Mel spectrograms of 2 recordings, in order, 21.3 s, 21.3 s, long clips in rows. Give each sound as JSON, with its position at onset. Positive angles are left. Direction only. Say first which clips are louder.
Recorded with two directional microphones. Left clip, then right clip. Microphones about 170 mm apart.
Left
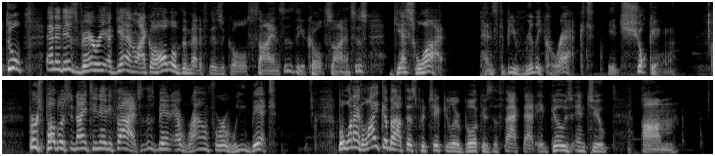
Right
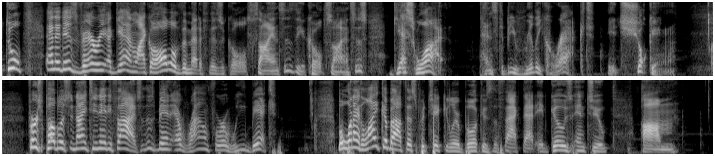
{"t": 0.0, "sound": "a woman's voice", "louder": "right 9 dB", "side_deg": -40}
{"t": 15.3, "sound": "speech", "louder": "right 7 dB", "side_deg": -40}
